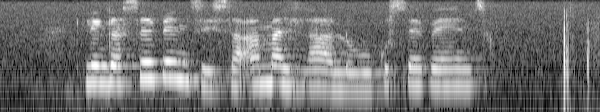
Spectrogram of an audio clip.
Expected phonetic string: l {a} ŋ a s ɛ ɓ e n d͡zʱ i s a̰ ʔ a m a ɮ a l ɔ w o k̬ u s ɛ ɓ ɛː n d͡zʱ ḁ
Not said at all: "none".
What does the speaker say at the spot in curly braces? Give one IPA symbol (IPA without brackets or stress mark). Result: i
